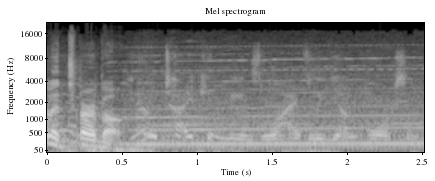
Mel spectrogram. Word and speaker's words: Taycan: No, Taycan means lively young horse in Turkish.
